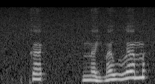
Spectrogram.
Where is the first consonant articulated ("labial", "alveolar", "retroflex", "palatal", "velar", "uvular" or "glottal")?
velar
